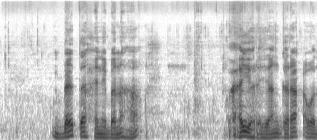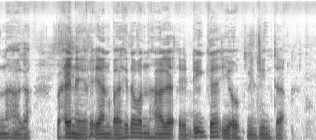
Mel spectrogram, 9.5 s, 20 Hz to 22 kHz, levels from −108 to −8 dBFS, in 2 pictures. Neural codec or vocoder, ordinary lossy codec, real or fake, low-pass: vocoder, 44.1 kHz, 128 mel bands, Pupu-Vocoder; none; fake; none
